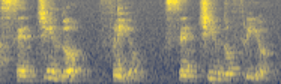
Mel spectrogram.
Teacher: Recuerden que la t con la i se pronuncia ch chi en vez de ti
